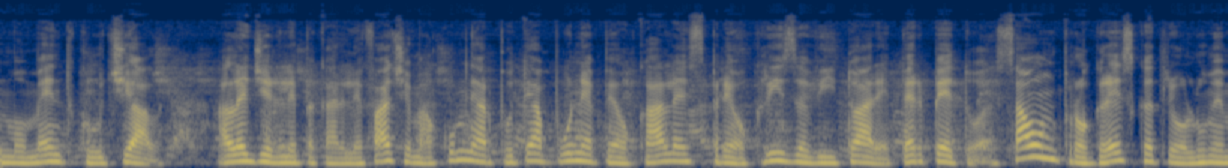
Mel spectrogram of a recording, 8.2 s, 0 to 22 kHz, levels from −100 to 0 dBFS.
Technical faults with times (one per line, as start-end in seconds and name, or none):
0.33-7.03 feedback echo between two devices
